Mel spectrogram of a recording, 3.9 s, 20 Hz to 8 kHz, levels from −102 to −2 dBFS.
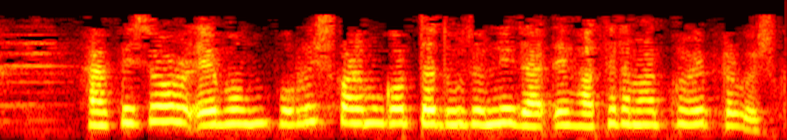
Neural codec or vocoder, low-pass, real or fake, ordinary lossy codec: codec, 16 kHz in and 24 kHz out, 0.4 kbps, LongCat-Audio-Codec, fine tuned four codebook decoder; 7.2 kHz; fake; MP3, 24 kbps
